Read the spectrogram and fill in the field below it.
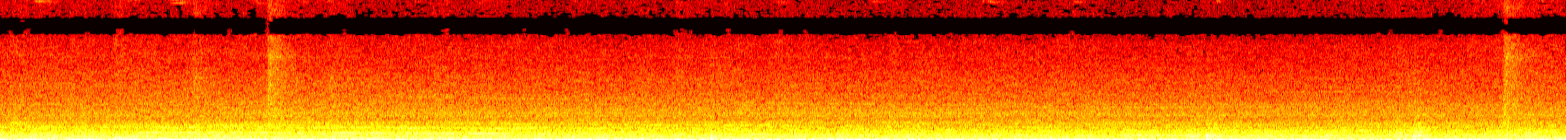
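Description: Wheels squeal faintly on the rails.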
